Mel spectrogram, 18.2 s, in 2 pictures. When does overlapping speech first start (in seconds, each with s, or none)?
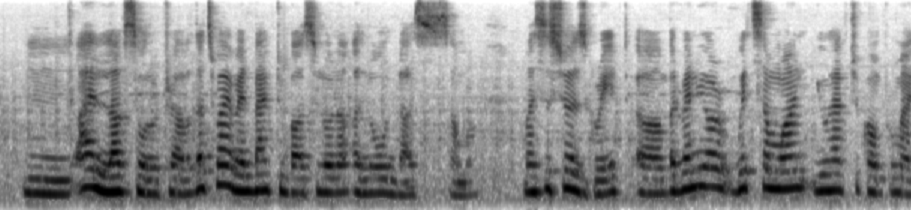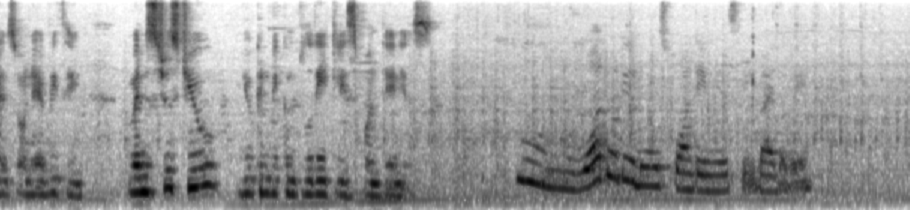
none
